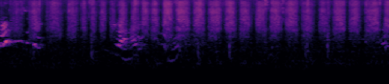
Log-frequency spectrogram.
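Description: Quick repeated rubbing or scraping strokes, about four or five a second, with faint voices briefly in the background partway through.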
